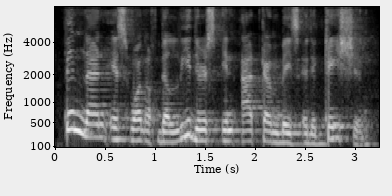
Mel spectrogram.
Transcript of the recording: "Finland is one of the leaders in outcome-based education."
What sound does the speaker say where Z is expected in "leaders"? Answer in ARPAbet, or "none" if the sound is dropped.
S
